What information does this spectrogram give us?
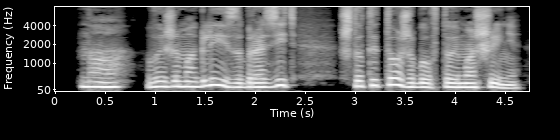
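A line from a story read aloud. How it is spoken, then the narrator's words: Exclaiming. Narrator (Russian): воскликнула Валерия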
